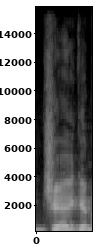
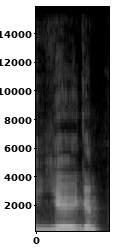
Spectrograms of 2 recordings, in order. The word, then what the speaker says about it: Jagen: of is called the jagen archetype rather than the yeagen it does appear to be pronounced as a j by the community instead of a as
